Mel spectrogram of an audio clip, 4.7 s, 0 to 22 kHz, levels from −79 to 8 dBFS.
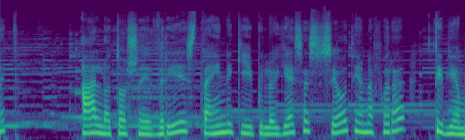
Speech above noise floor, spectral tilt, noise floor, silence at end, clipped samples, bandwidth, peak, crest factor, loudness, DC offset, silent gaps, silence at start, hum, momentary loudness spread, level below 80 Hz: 21 dB; -5 dB/octave; -41 dBFS; 0 s; under 0.1%; 16 kHz; 0 dBFS; 20 dB; -20 LUFS; under 0.1%; none; 0 s; none; 11 LU; -54 dBFS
